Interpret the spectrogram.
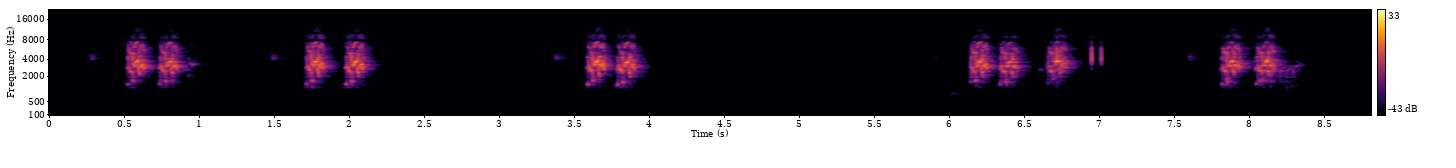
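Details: Budgerigar chirping in neat pairs of sharp, buzzy notes, each pair about a second or two apart, with one quick run of three or four notes, over a faint steady hum.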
